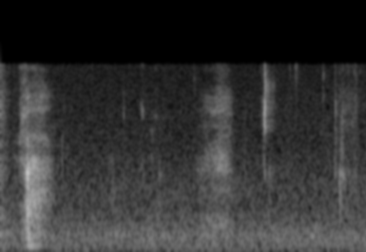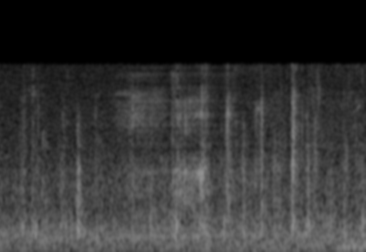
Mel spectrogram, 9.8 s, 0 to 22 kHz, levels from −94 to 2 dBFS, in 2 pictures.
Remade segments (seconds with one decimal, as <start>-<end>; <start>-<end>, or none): 6.6-8.0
